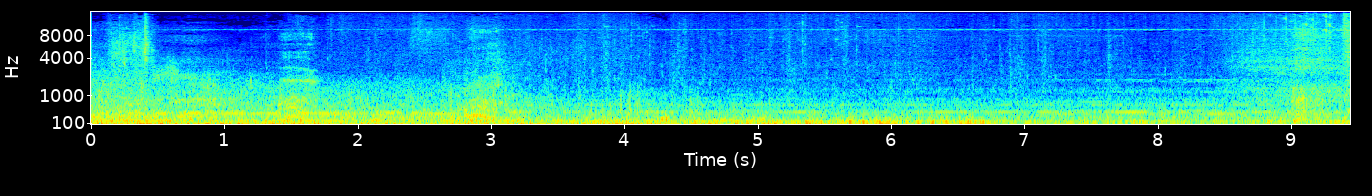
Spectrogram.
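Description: Footsteps walk on hard ground.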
